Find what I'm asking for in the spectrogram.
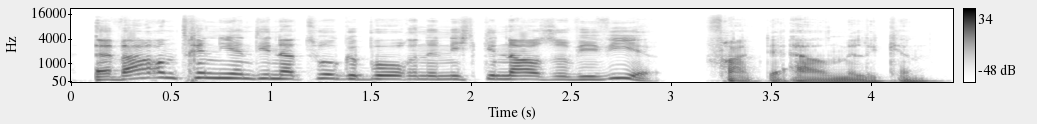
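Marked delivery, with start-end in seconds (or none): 0.1-3.0 quick, higher, puzzled question; puzzled recruit. Acted. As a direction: blurt it out like a confused recruit. Rekrut fragt verwundert. (verwunderter Rekrut)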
